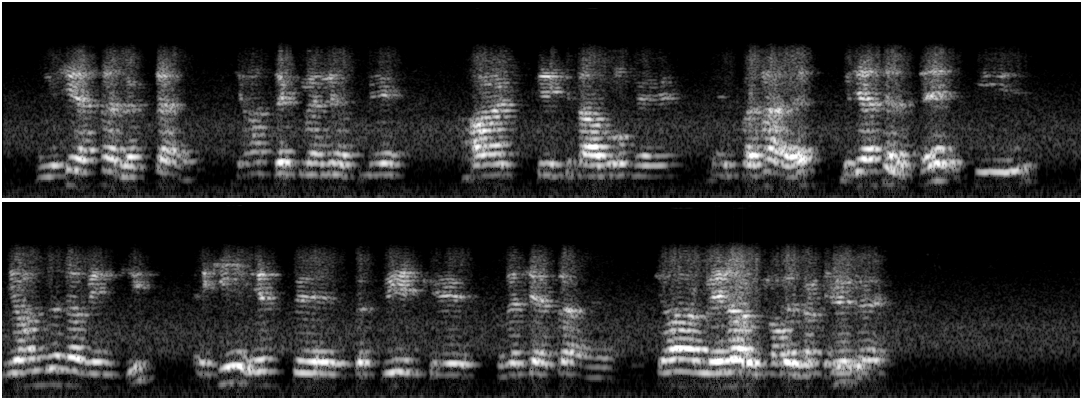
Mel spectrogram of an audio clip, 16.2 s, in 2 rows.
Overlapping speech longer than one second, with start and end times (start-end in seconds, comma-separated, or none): 13.4-14.6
